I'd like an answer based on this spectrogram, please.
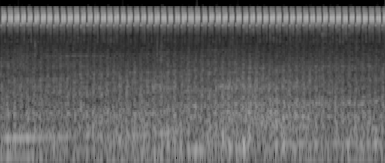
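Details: Tettigonia viridissima, the great green bush-cricket, giving an unbroken shrill, high-pitched buzzing trill of quick regular pulses, with faint low rumble beneath.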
